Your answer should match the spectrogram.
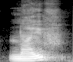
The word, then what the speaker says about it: knife: Kite, no, knife. In no, K silent. In knife also K silent.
